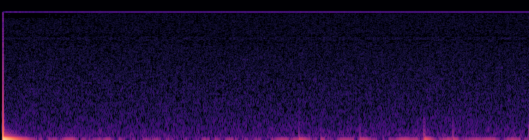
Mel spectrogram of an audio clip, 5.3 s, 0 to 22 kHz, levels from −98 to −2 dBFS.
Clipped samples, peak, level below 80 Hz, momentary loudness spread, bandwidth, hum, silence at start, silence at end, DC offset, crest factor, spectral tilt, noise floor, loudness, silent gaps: under 0.1%; -14 dBFS; -48 dBFS; 1 LU; 16.5 kHz; none; 0.05 s; 1 s; under 0.1%; 24 dB; -6 dB/octave; -65 dBFS; -56 LUFS; none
